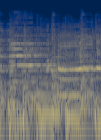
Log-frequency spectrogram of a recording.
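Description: Instrumental break in a country song: a lead instrument holds long notes over a walking bass line and a steady beat, with no singing.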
